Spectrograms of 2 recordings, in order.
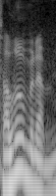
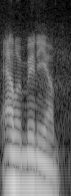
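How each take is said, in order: First: It is said the American way. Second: It is said the Australian way. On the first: The speaker calls it right. "you know it's aluminum" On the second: The speaker calls it wrong. "not aluminium"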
